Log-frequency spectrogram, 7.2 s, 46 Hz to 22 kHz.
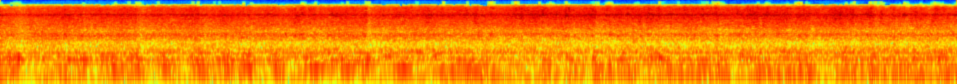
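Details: Mercury 50 two-stroke outboard (9M9XM00591C1), owned from new, in a final test run after a fuel filter replacement. It gives a steady, even burble with no stumbles, misses or surging throughout, the best idle since new: normal idle.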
